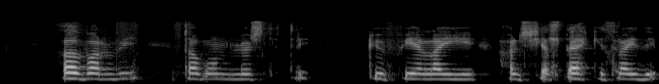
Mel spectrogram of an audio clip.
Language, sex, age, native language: Icelandic, male, 11, Icelandic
